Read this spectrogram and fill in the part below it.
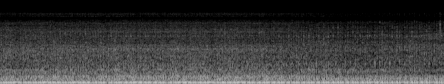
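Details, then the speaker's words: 1966 Chevrolet Corvair Monza convertible, warm flat-six idling in neutral with parking brake on, started without throttle, well tuned: deep, even purr of about three pulses a second, no clatter or stumble, normal idle. "ce qui prouve que elle est bien réglé qu'elle démarre impeccablement ouais ça ronronne bien"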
